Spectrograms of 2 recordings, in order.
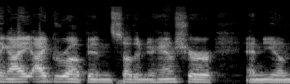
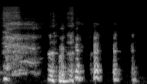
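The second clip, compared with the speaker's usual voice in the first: burst of laughter; 12 semitones higher than usual. Real, not acted. Laughing at accent comment.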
